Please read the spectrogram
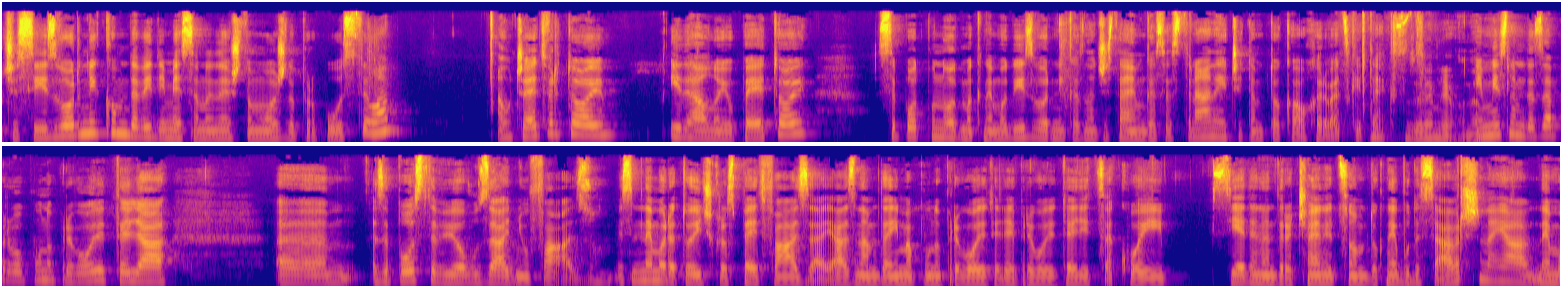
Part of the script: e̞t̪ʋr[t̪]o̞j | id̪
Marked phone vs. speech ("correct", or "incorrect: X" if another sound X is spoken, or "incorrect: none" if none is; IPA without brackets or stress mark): correct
